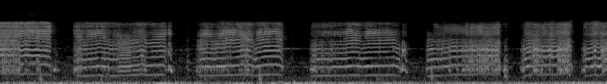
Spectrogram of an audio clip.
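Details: Syrian hamster making an angry noise, a run of six shrill, buzzy screams of up to a second each with only short pauses between them, over a constant low hum.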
